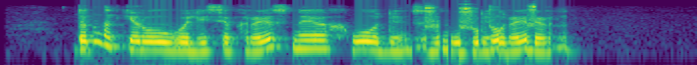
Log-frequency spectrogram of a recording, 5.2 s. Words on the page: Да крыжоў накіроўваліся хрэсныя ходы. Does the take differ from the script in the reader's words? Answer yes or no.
yes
